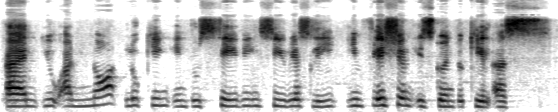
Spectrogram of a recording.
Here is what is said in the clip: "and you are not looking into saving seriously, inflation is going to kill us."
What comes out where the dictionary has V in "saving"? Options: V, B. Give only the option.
V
